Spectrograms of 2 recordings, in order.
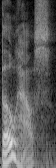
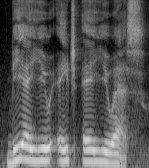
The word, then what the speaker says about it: Bauhaus: No, this is pronounced bow house. Bauhaus. Oh, Bauhaus, like a German thing.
